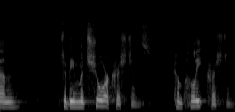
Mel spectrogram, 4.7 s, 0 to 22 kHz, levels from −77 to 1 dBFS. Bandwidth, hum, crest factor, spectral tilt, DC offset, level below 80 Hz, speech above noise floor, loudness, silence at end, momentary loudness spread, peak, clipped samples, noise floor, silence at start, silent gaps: 14 kHz; none; 18 dB; -5 dB/octave; under 0.1%; under -90 dBFS; 37 dB; -44 LUFS; 0.1 s; 18 LU; -28 dBFS; under 0.1%; -81 dBFS; 0 s; none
